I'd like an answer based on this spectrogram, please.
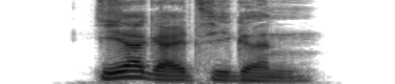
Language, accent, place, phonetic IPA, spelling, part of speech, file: German, Germany, Berlin, [ˈeːɐ̯ˌɡaɪ̯t͡sɪɡn̩], ehrgeizigen, adjective, De-ehrgeizigen.ogg
- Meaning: inflection of ehrgeizig: 1. strong genitive masculine/neuter singular 2. weak/mixed genitive/dative all-gender singular 3. strong/weak/mixed accusative masculine singular 4. strong dative plural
